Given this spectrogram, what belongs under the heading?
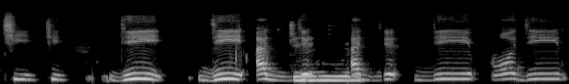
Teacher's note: Huruf jimnya dijaga sifat syiddanya dan jaharnya. Jadi jangan ada udara.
